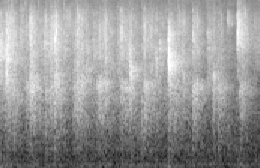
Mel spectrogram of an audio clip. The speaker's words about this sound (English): Let's clap for the teachers of the Sunday school.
